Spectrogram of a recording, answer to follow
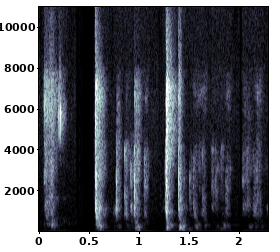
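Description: Faint typing on a computer keyboard: a few louder keystrokes in the first second and a half, then a run of quicker, softer ones.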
